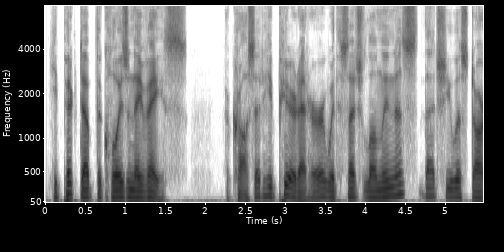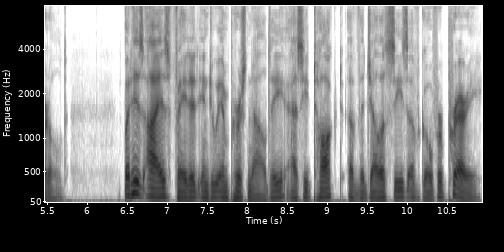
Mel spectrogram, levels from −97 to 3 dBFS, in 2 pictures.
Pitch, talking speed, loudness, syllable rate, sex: 105 Hz, 185 wpm, -20 LUFS, 5.7 syllables/s, male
